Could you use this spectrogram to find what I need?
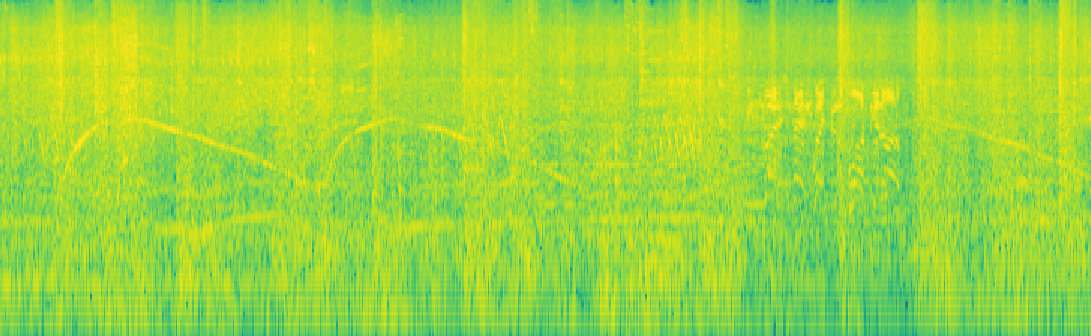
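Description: Police sirens wail, rising and falling in pitch.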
